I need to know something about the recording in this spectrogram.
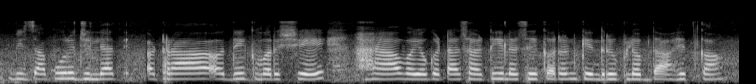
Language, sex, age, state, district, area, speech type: Marathi, female, 30-45, Maharashtra, Wardha, rural, read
